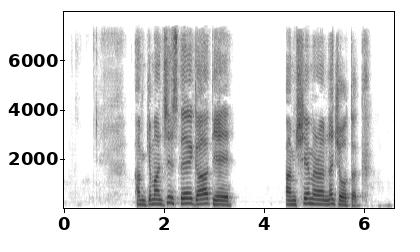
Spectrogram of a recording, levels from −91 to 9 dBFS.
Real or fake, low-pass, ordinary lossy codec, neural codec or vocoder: fake; 7.2 kHz; AAC, 48 kbps; codec, 16 kHz, 2 kbps, X-Codec, WavLM features, trained on Multilingual LibriSpeech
